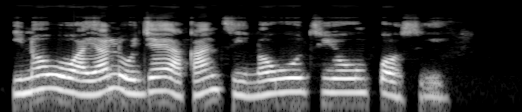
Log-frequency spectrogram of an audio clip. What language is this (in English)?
Yoruba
